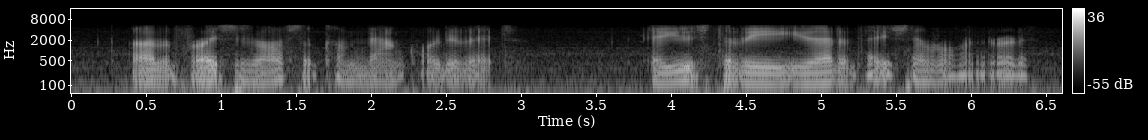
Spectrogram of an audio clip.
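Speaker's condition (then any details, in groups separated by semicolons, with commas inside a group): Duchenne muscular dystrophy; little arm use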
